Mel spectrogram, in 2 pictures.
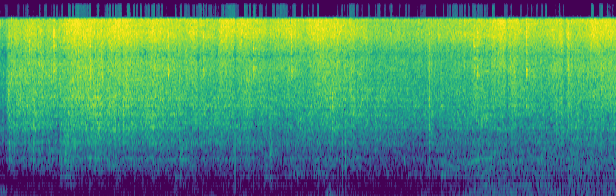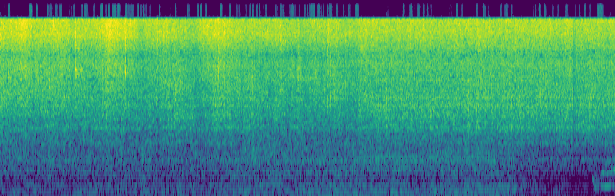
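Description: Food sizzles and hisses steadily in a hot pan, a loud continuous fry close up, with occasional faint clinks and stirring.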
